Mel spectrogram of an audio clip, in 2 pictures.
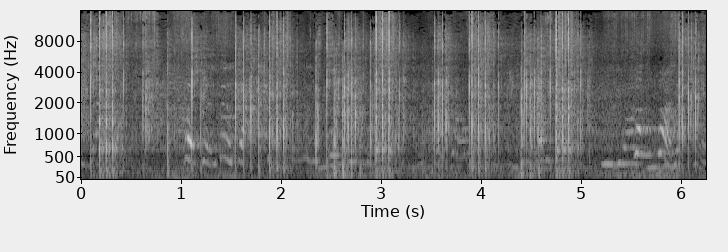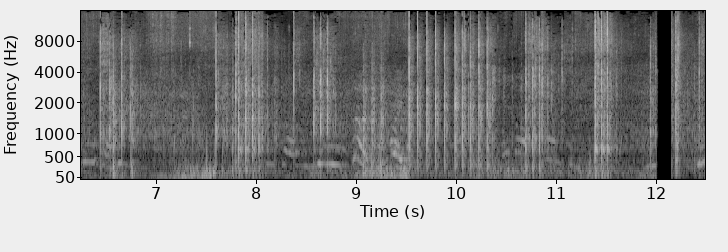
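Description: Rifles fire in rapid bursts of blank shots.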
